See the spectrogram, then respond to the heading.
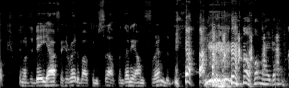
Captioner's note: laughs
